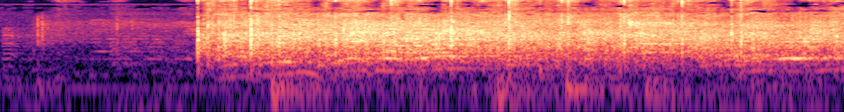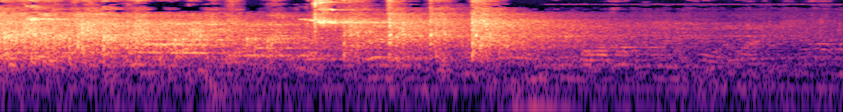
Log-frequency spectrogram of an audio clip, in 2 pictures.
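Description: A crowd in a large echoing gym cheers loudly, then slowly dies down.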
